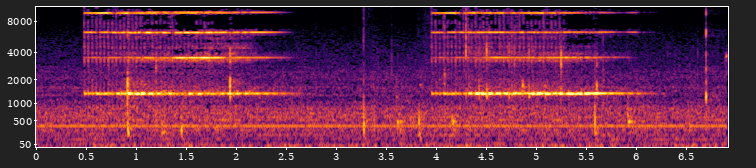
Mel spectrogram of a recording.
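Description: A telephone rings in The Stanley Parable video game, two long trilling bursts with a short pause between, clear and fairly close over a quiet low hum.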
